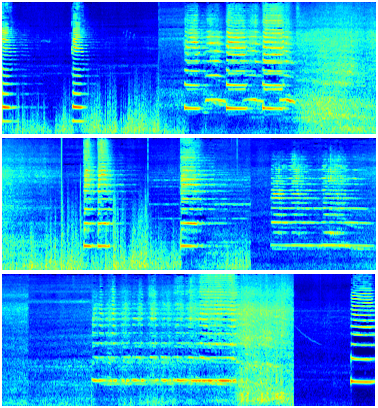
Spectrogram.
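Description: Italian electric trains sounding two-tone horns while running through a station. A quick run of short high-low toots comes about four seconds in, followed by longer held blasts, with the rumble and clatter of a passing train between them.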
